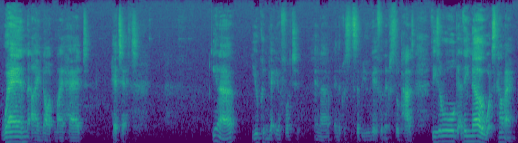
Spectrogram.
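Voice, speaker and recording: A man's voice: sits low, lively intonation, normal speed, fairly bright tone. A middle-aged man telling anecdotes in an interview as a pantomime performer, chatty, theatrical and emphatic. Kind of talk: animated anecdotal interview talk. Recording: roomy echo with faint hiss.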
